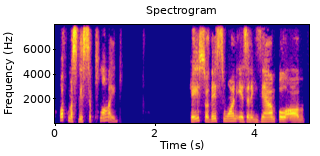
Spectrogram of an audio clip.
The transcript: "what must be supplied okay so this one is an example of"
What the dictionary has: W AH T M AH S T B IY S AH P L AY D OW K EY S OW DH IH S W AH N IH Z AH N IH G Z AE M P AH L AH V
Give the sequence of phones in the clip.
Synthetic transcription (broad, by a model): W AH T M AH S T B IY S AH P L AY D OW K EY S OW DH IH S W AH N IH Z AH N IH G Z AE M P AH L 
